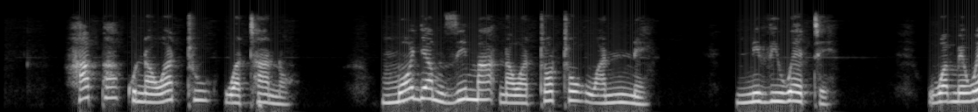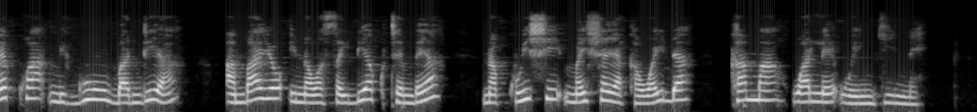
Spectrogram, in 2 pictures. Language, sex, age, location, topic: Swahili, female, 36-49, Nairobi, education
